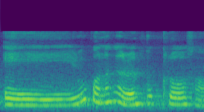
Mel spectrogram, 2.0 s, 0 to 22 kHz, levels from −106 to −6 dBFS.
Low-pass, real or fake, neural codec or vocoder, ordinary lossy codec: none; real; none; none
